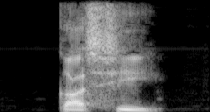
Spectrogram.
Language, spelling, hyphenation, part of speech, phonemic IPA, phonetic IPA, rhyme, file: Bengali, কাশি, কা‧শি, noun, /ka.ʃi/, [ˈka.ʃi], -aʃi, LL-Q9610 (ben)-কাশি.wav
- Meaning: cough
